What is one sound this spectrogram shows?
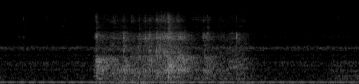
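A plastic bag rustles and crinkles close by.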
